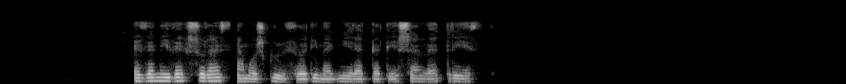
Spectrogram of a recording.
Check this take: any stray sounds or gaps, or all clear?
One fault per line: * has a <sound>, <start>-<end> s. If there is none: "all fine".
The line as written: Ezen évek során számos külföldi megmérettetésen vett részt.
* has a dropout, 2.3-2.4 s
